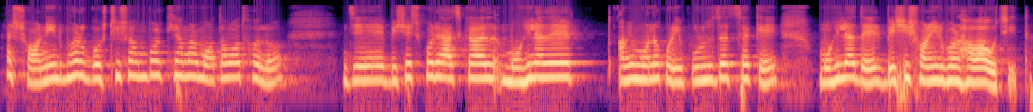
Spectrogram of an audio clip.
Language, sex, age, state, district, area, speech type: Bengali, female, 45-60, West Bengal, Paschim Bardhaman, rural, spontaneous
